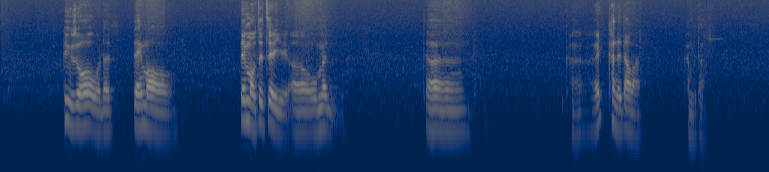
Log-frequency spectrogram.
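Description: A man speaks calmly in short bursts through a microphone, heard over a loudspeaker in a hall.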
